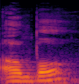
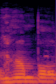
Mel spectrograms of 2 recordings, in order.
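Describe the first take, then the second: First: The word starts without any H sound. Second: The word starts with a pronounced H sound.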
